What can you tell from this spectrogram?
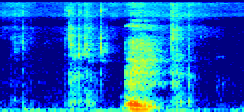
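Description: A snack is crunched with a few crisp, crackly bites; the middle one is loudest and fullest, and softer chewing crackles follow. No voices are heard.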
